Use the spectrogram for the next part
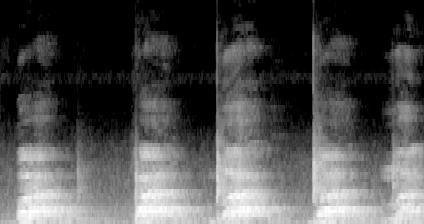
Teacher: इसका उच्चारण करते समय हमारा ओष्ठ जो है दोनों ओष्ठ आपस में टकराते हैं, इसीलिए इसे दोस्तों ओष्ठ व्यंजन कहते हैं।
